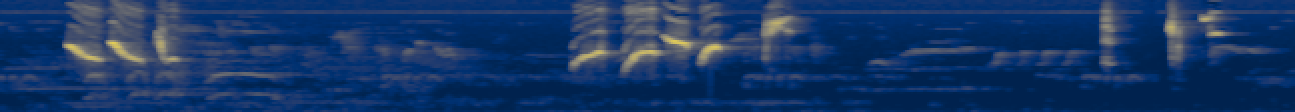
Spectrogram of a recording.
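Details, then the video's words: Orange-sided thrush in calm, consistent ngeplong singing: three phrases of swooping, descending whistles mixed with sharp chirps, separated by quieter pauses with soft low background noise. "Burung Anis Cendana Ngeplong Santai"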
